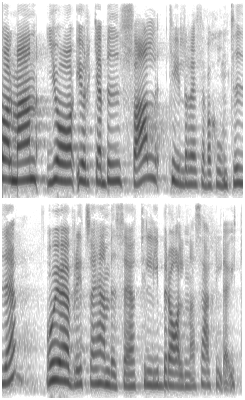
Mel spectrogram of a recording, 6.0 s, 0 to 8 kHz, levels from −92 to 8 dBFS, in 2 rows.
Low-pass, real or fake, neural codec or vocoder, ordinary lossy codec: none; real; none; none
